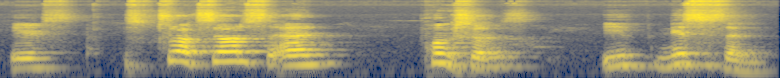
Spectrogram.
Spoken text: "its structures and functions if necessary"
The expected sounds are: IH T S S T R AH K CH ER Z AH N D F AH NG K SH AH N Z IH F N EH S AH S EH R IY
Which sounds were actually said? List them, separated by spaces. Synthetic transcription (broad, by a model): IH T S S T R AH K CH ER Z AH N D P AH NG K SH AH N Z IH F N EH S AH S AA R IY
